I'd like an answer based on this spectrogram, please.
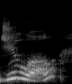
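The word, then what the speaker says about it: joule: unit for energy and Jewel um PR pronounced just Jewel um and the symbol for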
